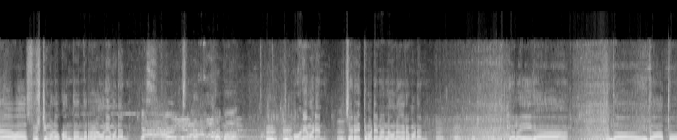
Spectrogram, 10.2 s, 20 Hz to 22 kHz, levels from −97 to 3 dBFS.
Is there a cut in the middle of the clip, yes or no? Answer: no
